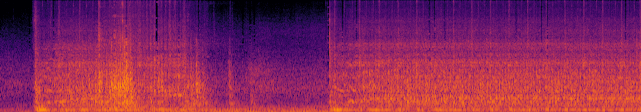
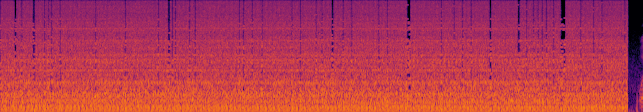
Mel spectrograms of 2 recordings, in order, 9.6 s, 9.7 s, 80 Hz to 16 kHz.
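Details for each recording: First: John Deere 770A motor grader diesel, sat five or six years, injector lines loosened to bleed air: starter turns engine at steady chug about 3.5 turns a second without catching; no start from air in fuel lines. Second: John Deere 770A motor grader diesel, sat five or six years, running after fuel-delivery lever fix: steady even clatter at constant speed, no misses or stumbles, no smoke, strong sound; normal diesel running.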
